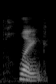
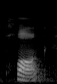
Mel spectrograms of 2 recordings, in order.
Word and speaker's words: Planck: his name is max plunk he is German and that's why his last name isn't pronounced planck its plunk he came up with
